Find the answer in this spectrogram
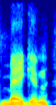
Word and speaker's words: M3GAN: it again but uh Meg which is with the three uh pronounced Megan is a 2022 American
